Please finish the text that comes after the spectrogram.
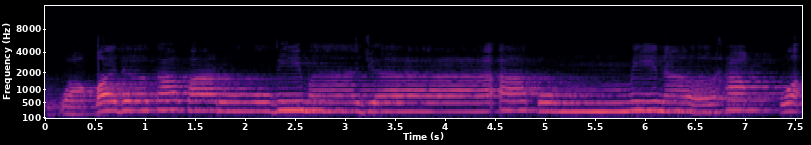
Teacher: Cara membacanya dengan memasukkan bunyi huruf mim sukun ke huruf mim selanjutnya yang hidup tersebut dengan disertai dengung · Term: idgham mimi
